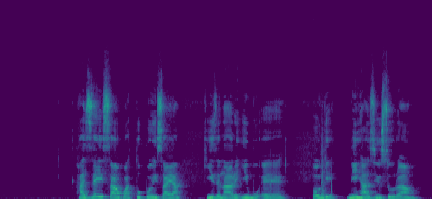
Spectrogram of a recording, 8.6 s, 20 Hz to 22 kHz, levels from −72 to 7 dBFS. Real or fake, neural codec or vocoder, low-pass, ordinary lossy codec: real; none; 19.8 kHz; none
